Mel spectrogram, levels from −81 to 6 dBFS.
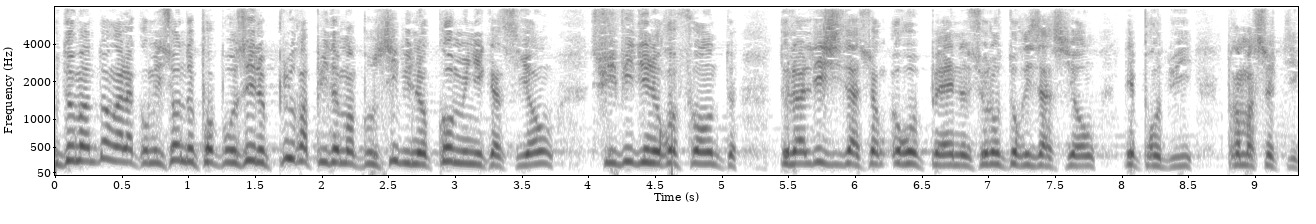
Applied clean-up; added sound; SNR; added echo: none; none; none; none.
